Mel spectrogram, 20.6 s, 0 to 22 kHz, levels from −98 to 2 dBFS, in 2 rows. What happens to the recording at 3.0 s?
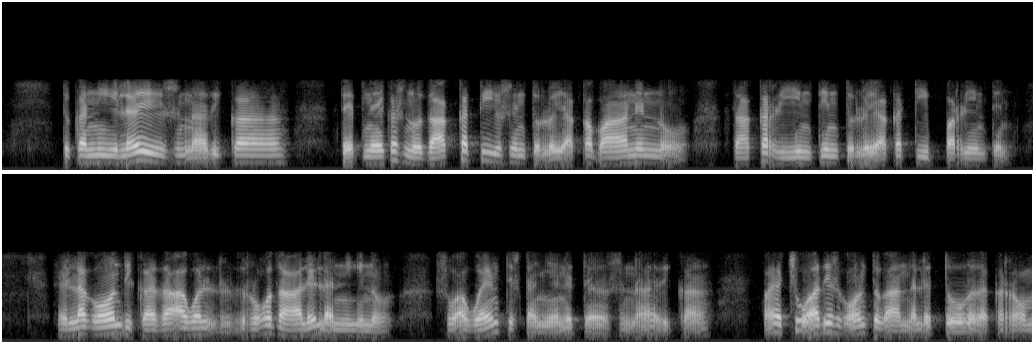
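Nothing goes wrong at 3.0 s: the speech there comes through intact, carried on the narrow 300 Hz to 3.7 kHz band of the AMR-NB mobile codec at 12.2 kbps with no break or disturbance at that moment.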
